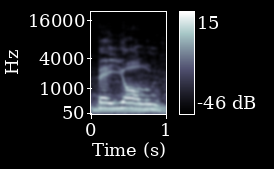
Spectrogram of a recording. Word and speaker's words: Beyoğlu: Si scrive Beyoğlu, si legge Beyoğlu. E adesso andiamo in una via laterale, perché qua c'è davvero un bel po' di casino. Oggi ci sono dei tifosi del Galatasaray, con le maglie rosse. Ok, andiamo a fare un giro di qui e vi porto nel quartiere di Beyoğlu. La G non si pronuncia.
